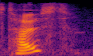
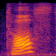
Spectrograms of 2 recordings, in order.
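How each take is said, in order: First: "Toast" said like toasted bread; "Toast", rhyming with most; Toast with long O. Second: "Tost" rhyming with lost; "Tost", without the oh glide of toast; Tost with short vowel. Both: Shown as a demonstration. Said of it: "or Tost, however you wanna say it".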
